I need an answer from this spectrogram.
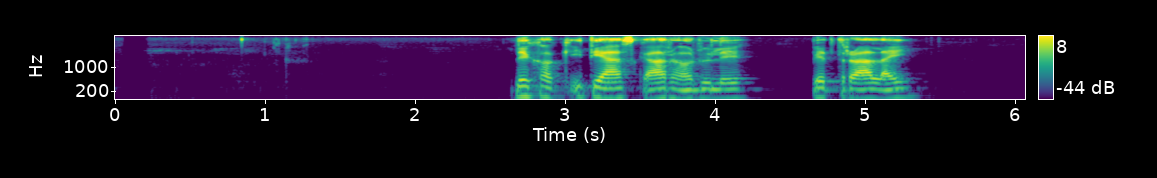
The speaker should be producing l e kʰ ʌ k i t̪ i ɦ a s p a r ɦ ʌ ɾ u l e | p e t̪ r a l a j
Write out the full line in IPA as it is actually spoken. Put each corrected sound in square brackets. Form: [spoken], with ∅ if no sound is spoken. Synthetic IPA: l e kʰ ʌ k i t̪ i ɦ a s [k] a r ɦ ʌ ɾ u l e | p e t̪ r a l a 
